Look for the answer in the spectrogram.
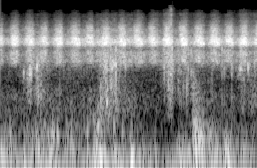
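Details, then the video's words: A continuous pulsing insect trill from crickets deep in a forest keeps a fast, even beat of several pulses each second, with soft low rumbling and scattered rustles underneath. "গহীন এক জঙ্গলে গিয়ে ঝিঝিঁ পোকার শব্দে মুগ্ধ হয়ে গেলাম"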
